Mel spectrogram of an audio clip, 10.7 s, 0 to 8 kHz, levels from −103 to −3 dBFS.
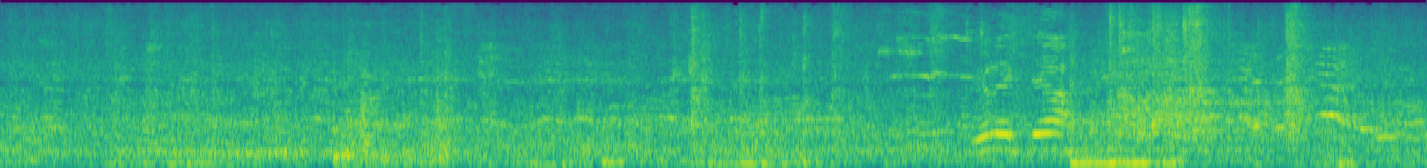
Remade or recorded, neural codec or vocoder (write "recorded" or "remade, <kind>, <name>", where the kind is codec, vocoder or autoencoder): recorded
